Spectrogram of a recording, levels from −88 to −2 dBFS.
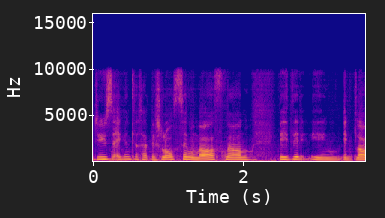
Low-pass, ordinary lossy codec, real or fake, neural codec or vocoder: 9.9 kHz; none; fake; autoencoder, 22.05 kHz, a latent of 192 numbers a frame, VITS, trained on many speakers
